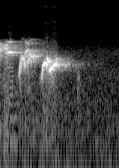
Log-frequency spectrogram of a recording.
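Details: Short white-rumped shama phrase, a high whistled note slurring down into two quick warbled notes, then fading to silence.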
